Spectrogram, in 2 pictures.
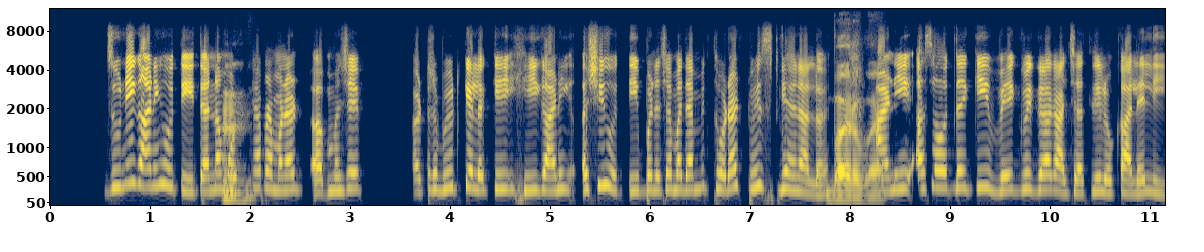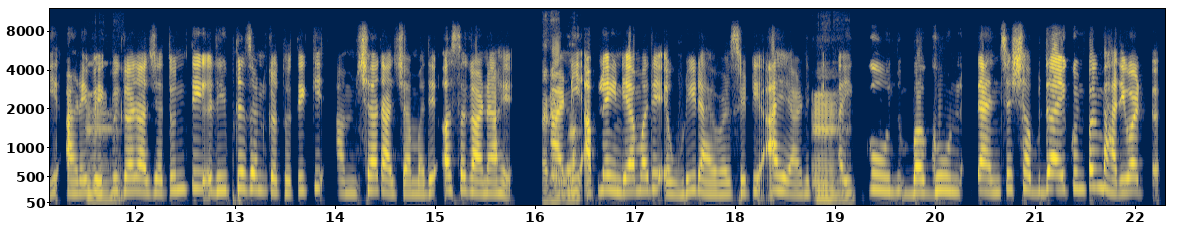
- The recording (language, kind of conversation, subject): Marathi, podcast, तुमचा पहिला थेट संगीत कार्यक्रम आठवतो का?
- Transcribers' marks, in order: in English: "एट्रिब्यूट"; other background noise; in English: "ट्विस्ट"; in English: "डायव्हर्सिटी"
